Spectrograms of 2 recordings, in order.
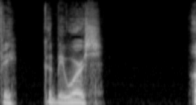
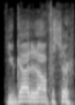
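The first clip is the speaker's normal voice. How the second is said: raised voice, pitched up to carry; calling back; 5 semitones higher, 4 dB louder, faster than usual. A narrator's reading. Inmate answering officer down corridor, calling back higher. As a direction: answer a guard down the hall. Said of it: "I call back".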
